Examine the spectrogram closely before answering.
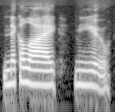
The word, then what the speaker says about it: Nicolae Miu: Tubing tragedy trial for Nicholas Nikolai I keep mispronouncing his name Nikolai mu this is the testimony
